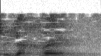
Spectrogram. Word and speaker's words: Γιαχβέ: Γύρω στο 12ο αιώνα περίπου οι Ραβίνοι οι Εβραίοι υπελόγισαν ότι αυτά τα σύμφωνα ε, προφέρονται ως Γιαχβέ.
